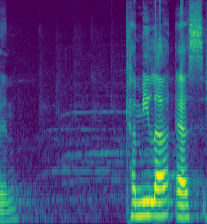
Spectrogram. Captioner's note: audience cheering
